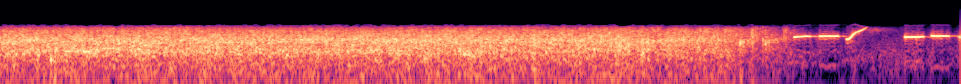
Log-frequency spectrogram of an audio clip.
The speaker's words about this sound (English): I thank my lucky stars for that cheery Rinso White Bright whistle.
